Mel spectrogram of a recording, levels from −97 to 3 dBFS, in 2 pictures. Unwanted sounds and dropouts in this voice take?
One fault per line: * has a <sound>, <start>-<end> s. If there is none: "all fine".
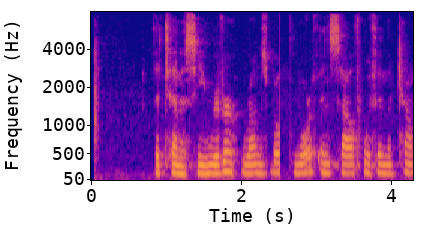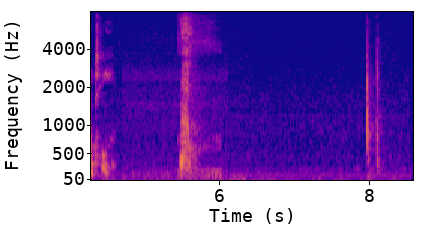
* has a dropout, 2.5-2.7 s
* has a bark, 5.4-6.0 s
